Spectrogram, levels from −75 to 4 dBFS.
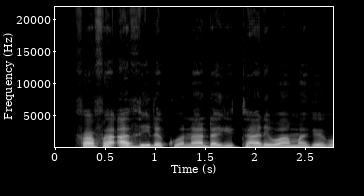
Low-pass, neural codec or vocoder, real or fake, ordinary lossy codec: none; vocoder, 44.1 kHz, 128 mel bands every 256 samples, BigVGAN v2; fake; none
